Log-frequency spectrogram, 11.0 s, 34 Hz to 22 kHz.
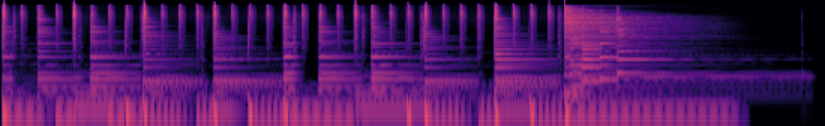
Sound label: Walking Bossa End; Late in the evening, dimmed lights; Mood: Relaxed; BPM: 128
